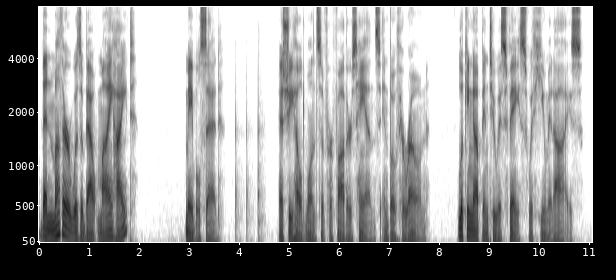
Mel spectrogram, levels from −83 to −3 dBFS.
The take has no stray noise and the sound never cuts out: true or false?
false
